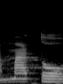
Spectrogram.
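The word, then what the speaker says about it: 的: Đọc là gì nhỉ? Đọc là mato, là cái tấm cái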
